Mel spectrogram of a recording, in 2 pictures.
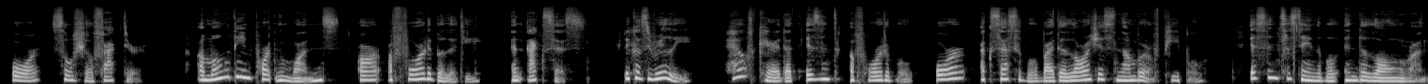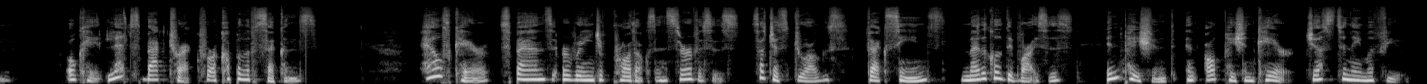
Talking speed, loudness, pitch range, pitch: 130 wpm, -19 LUFS, 175-235 Hz, 205 Hz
